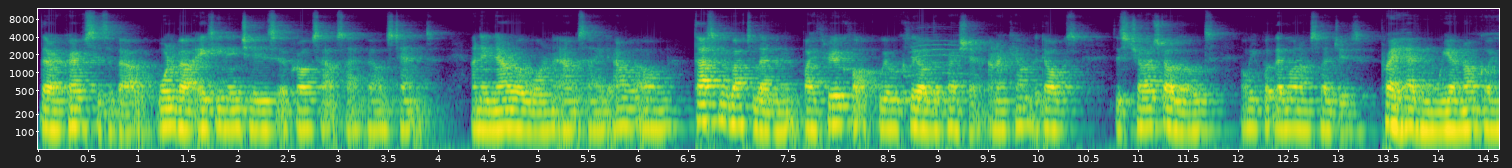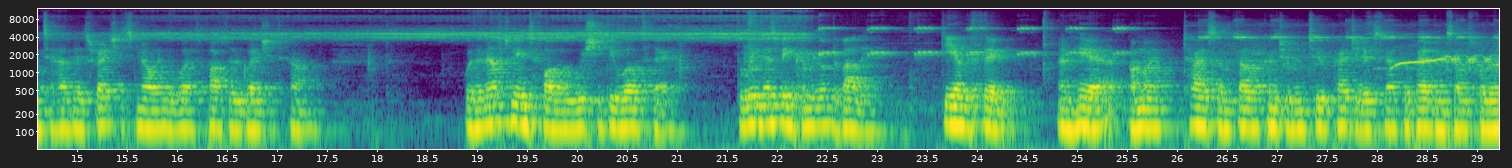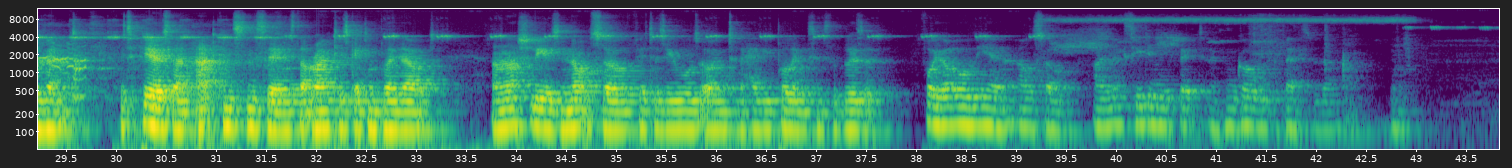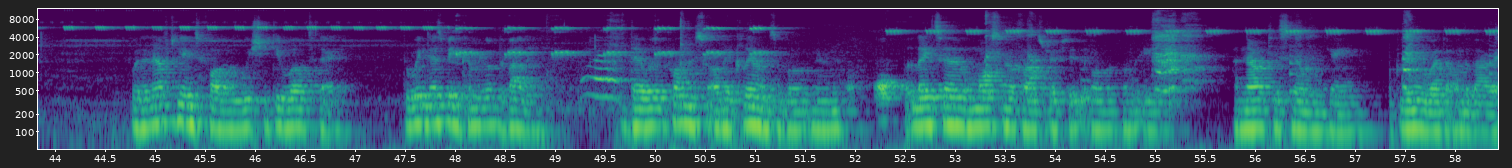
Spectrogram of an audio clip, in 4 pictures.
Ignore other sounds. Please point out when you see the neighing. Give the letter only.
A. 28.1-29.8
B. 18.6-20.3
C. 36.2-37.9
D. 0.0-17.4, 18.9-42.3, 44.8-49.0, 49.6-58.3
A.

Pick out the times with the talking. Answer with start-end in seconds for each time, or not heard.
0.0-17.4, 18.9-42.3, 44.8-49.0, 49.6-58.3.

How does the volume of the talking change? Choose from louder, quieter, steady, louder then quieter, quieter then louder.
quieter.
